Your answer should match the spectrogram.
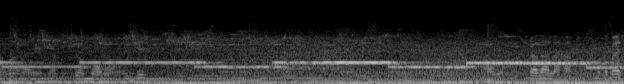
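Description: Two-tone hi-lo siren of an emergency vehicle, switching steadily between a higher and a lower note about once a second.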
